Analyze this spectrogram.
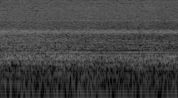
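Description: A steady, rushing roar of tornado wind fills the whole stretch, broad and unbroken like a constant howl, fairly soft, with no voices present.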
